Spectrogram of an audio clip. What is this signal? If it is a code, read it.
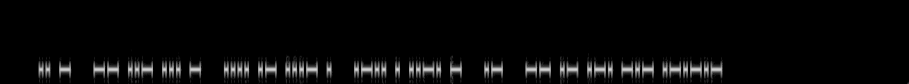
Morse code, heard as a keyed tone, about 34 wpm, 700 Hz. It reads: IT MUST HAVE LEFT A MARK.
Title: Sentences from Top 1000 Words - Review Part 1 - 35wpm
